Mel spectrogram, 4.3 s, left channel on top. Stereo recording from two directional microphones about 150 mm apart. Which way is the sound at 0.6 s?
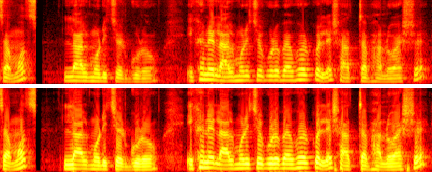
70° right (ahead or behind).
